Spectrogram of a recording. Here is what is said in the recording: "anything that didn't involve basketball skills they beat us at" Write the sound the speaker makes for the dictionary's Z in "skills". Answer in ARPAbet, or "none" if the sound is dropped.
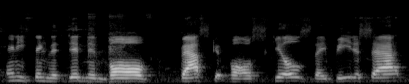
Z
